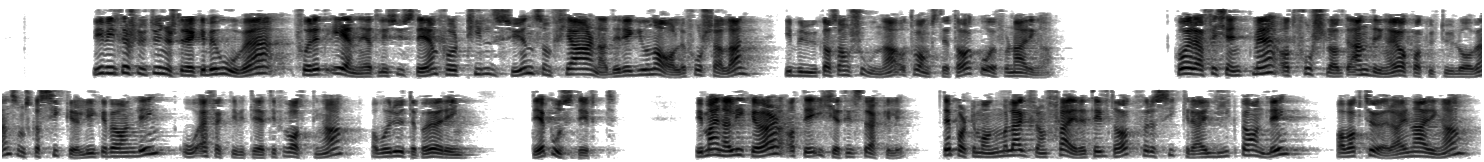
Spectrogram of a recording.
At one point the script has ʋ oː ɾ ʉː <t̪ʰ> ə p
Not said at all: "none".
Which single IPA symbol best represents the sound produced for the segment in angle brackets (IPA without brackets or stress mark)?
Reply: t̪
